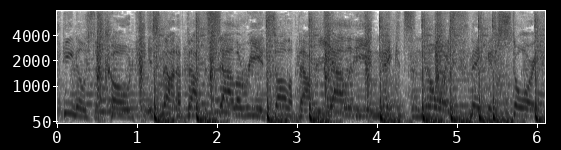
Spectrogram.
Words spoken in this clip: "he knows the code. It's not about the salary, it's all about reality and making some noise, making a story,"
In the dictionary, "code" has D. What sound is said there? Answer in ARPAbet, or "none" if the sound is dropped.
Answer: D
